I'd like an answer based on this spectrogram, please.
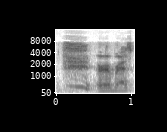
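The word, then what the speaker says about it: Urabrask: Don't even know what Brask is or even how to spell it to look it up. Brasque. All right, we we can edit that out. Urasque is U R A B R A S K. Urasque the hidden.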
